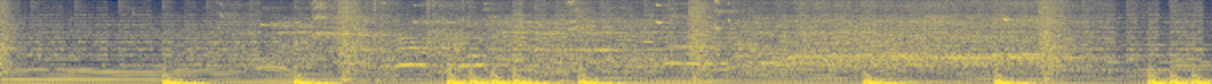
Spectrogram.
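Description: Background music with a heavy bass-drum beat: deep thumps recurring every half second or so over held tones.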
